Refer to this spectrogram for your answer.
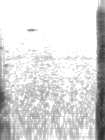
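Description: A sudden, loud, breathy burst, like a sneeze or a forceful nose blow, breaks the near silence right at the end, very brief.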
